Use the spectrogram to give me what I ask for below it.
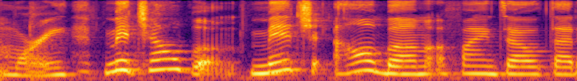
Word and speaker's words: Mitch Albom: It's by Mitch Albom is how you say his name.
